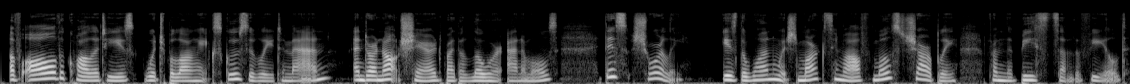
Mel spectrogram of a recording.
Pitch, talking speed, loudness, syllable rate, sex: 195 Hz, 180 wpm, -17 LUFS, 5.1 syllables/s, female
